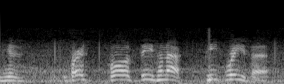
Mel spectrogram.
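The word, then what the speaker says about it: Reiser: Pete Reza, that name is R E I S E R.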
